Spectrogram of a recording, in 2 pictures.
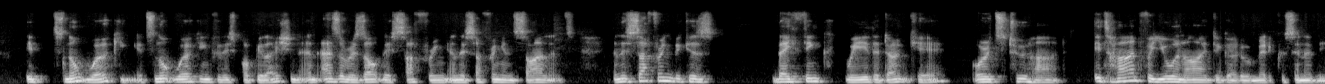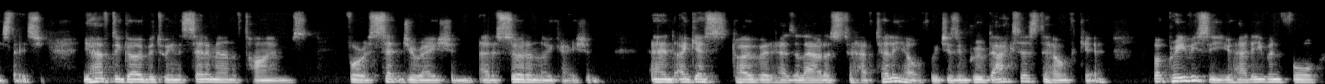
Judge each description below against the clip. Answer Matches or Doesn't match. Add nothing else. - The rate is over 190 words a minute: Matches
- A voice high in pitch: Doesn't match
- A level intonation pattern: Doesn't match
